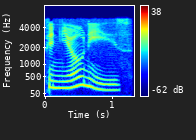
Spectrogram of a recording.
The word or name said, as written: pinones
